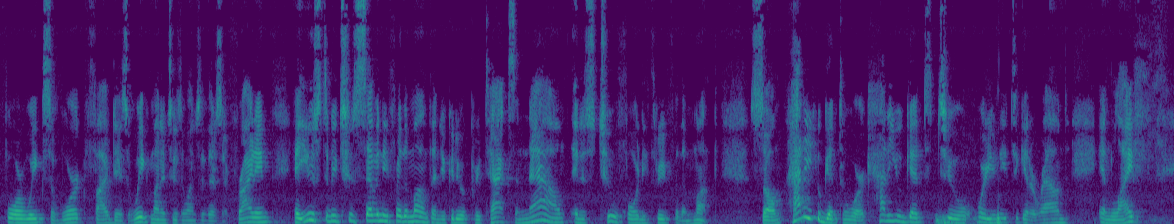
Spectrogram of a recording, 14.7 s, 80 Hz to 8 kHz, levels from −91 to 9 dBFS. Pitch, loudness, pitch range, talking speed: 140 Hz, -36 LUFS, 125-170 Hz, 235 wpm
